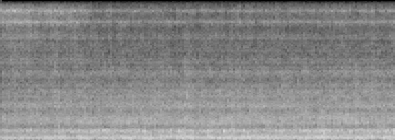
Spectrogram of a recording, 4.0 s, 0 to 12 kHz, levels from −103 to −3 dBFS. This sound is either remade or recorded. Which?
remade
